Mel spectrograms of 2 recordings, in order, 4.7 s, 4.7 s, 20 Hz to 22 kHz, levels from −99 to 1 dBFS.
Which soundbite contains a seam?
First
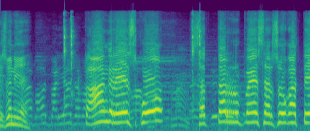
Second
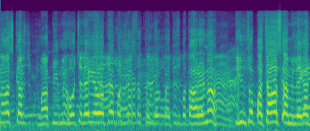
second; 1 cut; at 2.1 s

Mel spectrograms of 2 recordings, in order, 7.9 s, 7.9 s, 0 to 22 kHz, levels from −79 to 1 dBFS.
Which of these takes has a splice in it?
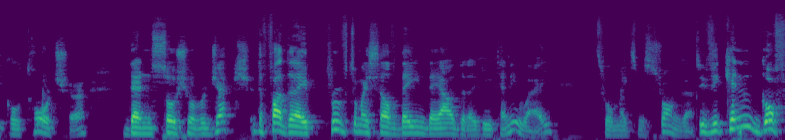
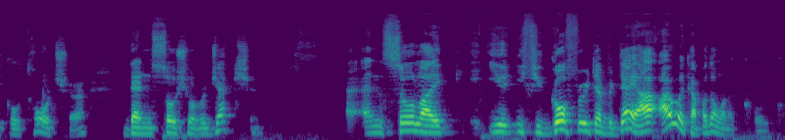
first; 2 cuts; at 2.5 s, 6.8 s

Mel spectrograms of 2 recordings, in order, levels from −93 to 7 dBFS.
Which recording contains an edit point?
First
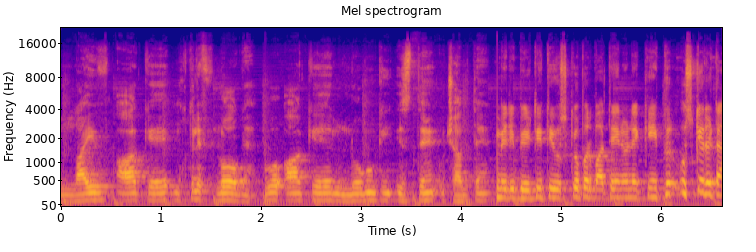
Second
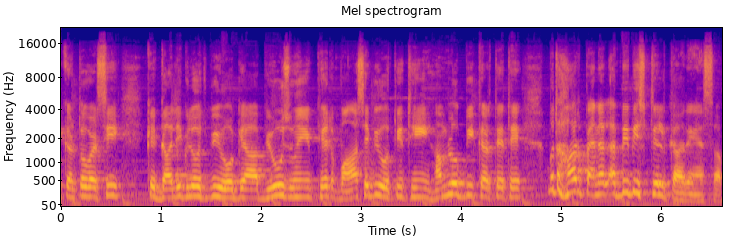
first; 2 cuts; at 2.0 s, 4.4 s

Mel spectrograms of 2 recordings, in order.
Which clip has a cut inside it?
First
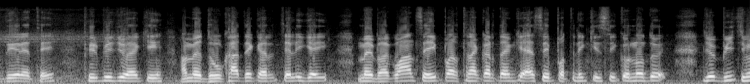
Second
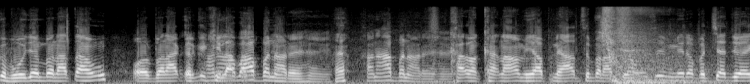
second; 1 cut; at 6.5 s

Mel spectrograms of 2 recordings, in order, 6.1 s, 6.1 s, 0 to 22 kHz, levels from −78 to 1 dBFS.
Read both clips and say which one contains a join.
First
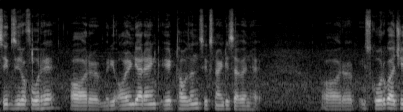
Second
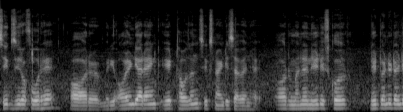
second; 1 cut; at 4.2 s

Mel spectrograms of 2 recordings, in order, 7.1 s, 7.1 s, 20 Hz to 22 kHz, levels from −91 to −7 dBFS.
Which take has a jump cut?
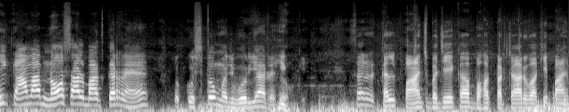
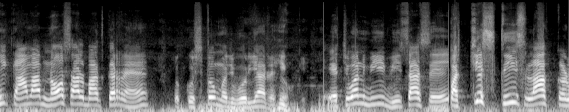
second; 2 cuts; at 4.1 s, 5.6 s

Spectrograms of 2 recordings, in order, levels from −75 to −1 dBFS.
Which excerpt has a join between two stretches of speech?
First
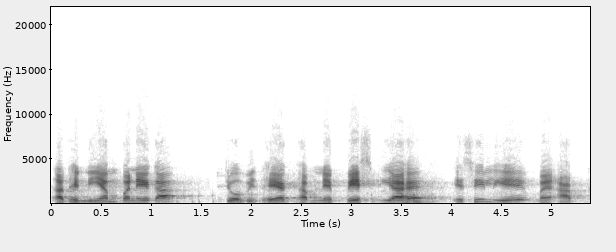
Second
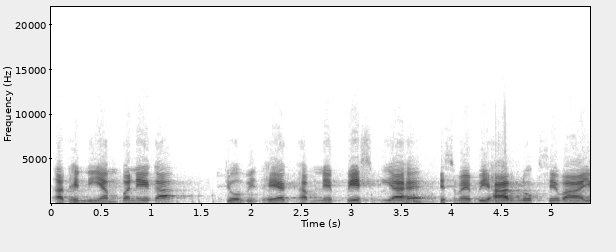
second; 1 cut; at 3.9 s

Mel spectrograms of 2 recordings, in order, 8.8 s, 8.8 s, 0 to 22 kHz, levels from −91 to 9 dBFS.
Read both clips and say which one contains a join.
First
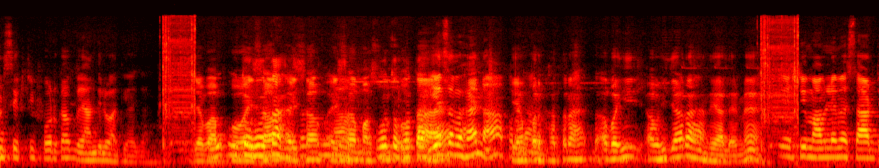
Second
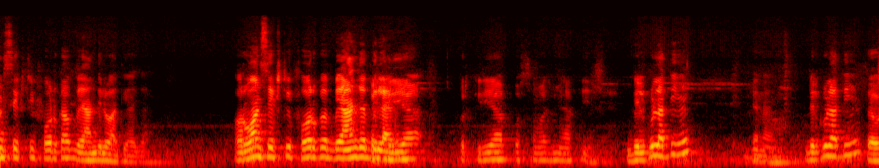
first; 2 cuts; at 1.8 s, 7.9 s

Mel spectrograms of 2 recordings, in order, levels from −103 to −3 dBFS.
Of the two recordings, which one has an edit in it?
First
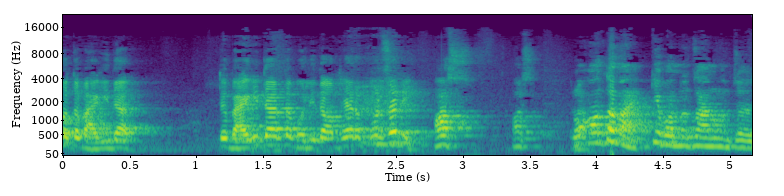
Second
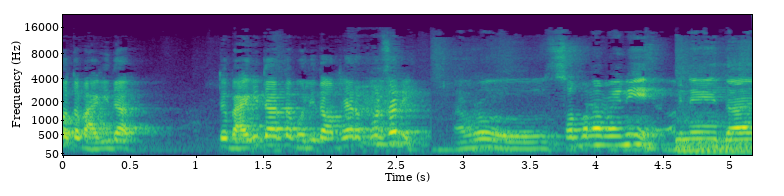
second; 1 cut; at 2.7 s

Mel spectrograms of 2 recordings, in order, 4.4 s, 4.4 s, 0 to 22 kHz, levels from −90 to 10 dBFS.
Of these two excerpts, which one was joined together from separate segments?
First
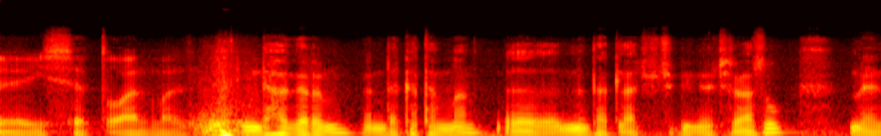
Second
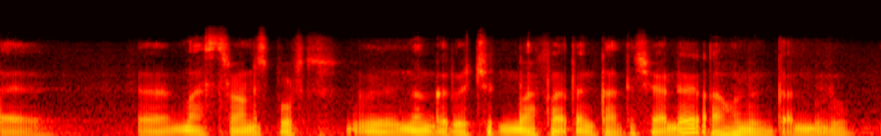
first; 1 cut; at 1.0 s

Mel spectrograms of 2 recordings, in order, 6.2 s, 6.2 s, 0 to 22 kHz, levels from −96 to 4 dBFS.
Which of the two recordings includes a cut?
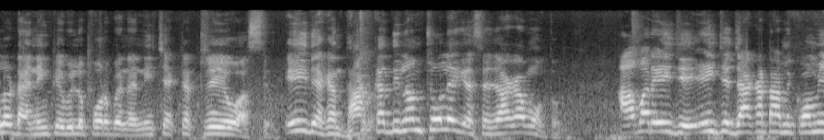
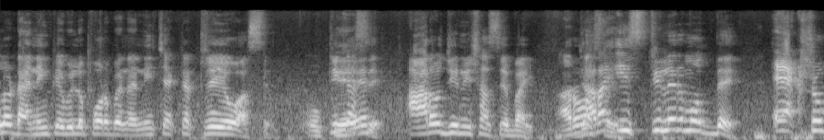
first; 1 cut; at 2.1 s

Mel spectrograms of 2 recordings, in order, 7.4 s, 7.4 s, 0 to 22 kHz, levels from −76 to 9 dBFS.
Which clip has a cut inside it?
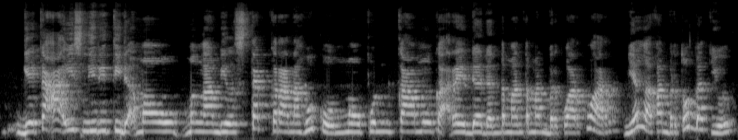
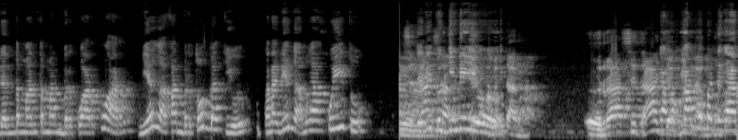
second; 1 cut; at 4.0 s

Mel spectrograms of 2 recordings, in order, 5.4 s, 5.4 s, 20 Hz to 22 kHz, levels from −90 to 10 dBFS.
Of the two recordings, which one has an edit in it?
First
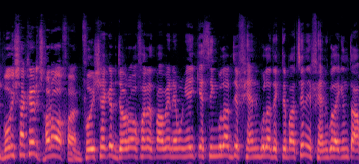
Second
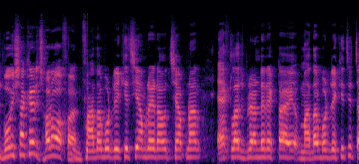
second; 1 cut; at 1.3 s

